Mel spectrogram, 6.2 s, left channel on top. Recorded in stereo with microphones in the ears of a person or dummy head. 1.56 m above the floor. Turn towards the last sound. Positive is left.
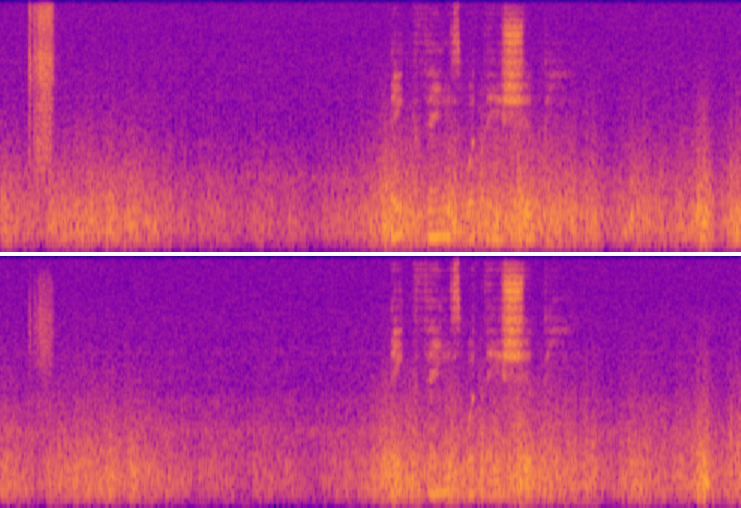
turn(degrees=-15)  # may be behind; listen again after turning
